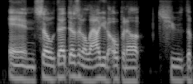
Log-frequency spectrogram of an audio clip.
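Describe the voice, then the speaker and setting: Recorded with a dry, close sound and no echo, a man with a slight Southern US accent talks at a medium pitch with fairly even intonation. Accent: slightly Southern. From Kentucky, Louisville. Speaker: former paramedic and podcaster. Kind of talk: casual chat. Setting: remote call.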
